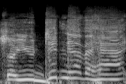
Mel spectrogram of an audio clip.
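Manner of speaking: normal talking voice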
